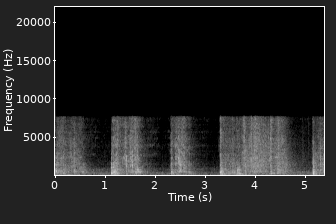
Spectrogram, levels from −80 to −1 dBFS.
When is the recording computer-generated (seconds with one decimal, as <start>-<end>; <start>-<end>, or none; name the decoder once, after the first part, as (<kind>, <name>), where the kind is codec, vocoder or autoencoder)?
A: 0.5-3.7 (vocoder, HiFi-GAN)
